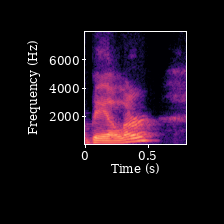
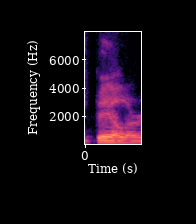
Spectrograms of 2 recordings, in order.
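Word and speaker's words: Boehler: And my last name is spelled not the way it sounds. Um, is my last name, but my maiden name is Balor, and it's, you know, B O E L E R. So, it's it's spelled differently than what it what how it how it's said differently and what how it's spelled.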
